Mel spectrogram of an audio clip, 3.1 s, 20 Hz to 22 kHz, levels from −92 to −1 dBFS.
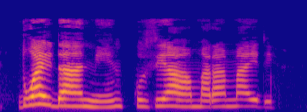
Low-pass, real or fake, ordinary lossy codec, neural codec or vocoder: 10.8 kHz; real; AAC, 48 kbps; none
